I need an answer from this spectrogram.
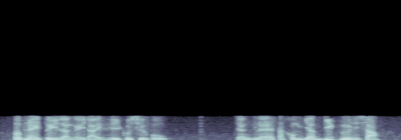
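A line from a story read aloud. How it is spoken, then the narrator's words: Shout. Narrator (Vietnamese): Lão quát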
